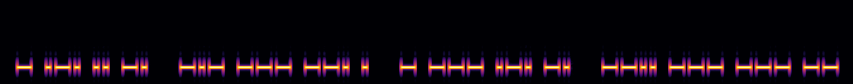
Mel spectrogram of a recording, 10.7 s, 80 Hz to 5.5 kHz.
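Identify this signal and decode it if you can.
Morse code, heard as a keyed tone, about 20 wpm, 600 Hz. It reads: TRIN KOGE TORN ZOOM
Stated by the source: Morse code practice of short Danish words at 20 wpm, from CW med Gnister.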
